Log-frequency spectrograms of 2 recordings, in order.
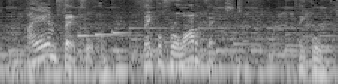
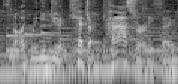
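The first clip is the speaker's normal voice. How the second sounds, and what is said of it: Sarcastic tone. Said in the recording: “I was just being sarcastic”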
